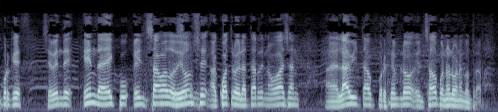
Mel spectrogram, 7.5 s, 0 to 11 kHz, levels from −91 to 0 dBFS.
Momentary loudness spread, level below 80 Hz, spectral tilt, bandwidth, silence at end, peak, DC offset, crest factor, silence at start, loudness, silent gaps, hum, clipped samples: 7 LU; -52 dBFS; -6.5 dB/octave; 8 kHz; 0.15 s; -4 dBFS; under 0.1%; 18 dB; 0 s; -21 LUFS; none; none; under 0.1%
